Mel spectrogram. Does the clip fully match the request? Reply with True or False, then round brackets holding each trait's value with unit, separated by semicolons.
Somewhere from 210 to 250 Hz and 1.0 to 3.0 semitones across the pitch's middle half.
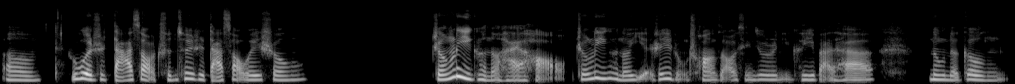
True (215 Hz; 2.5 semitones)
